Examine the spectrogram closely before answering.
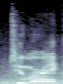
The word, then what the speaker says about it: turmeric: spice right here so I would pronounce this as turmeric however in Australia they would pronounce it as turmeric like you have a tumor turmeric turmeric you get it real quick guys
